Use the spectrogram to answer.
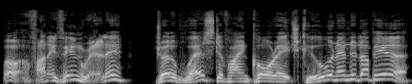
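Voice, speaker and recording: A man's voice: a little high, very animated, normal speed, a bit bright, dry recording, clean studio sound, voice pushed up. A man voicing an elderly, bumbling brigadier with clipped, rambling upper-class speech.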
